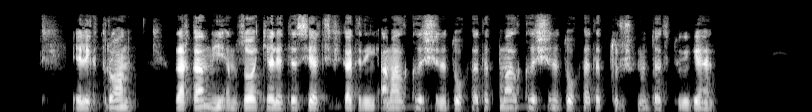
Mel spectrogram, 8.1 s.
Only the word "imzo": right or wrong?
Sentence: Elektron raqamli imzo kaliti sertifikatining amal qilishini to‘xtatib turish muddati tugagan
right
